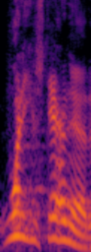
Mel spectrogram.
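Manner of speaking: imitating a stranger's angry challenge; angry lady. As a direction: confront him like the irritated shopper. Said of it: "She goes".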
